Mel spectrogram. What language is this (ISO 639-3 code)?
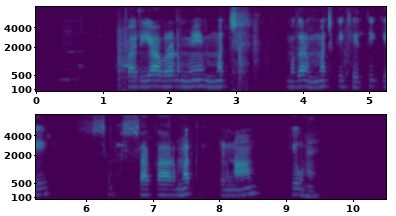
hin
